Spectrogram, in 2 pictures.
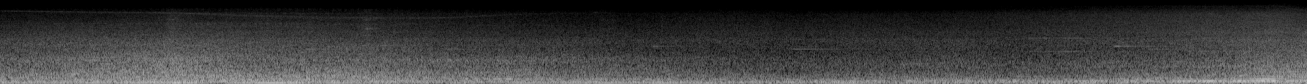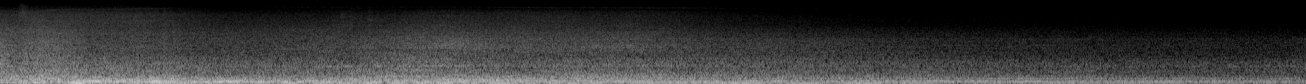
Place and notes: windy night at a terrace, Neuquén, Argentina
neuquén, wind, terrace, airplane, cars
20 January 2012, 22:00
